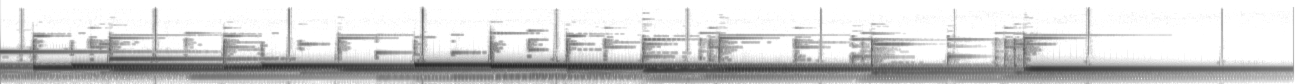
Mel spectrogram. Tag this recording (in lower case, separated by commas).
lullaby, music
